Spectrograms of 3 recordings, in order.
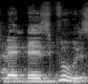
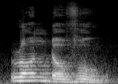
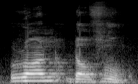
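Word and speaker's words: rendezvous: It is pronounced as rendees boo which I have heard one of one of my student pronounce it once before. It is pronounced rondu. Ron dvu it is a meeting point a place where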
